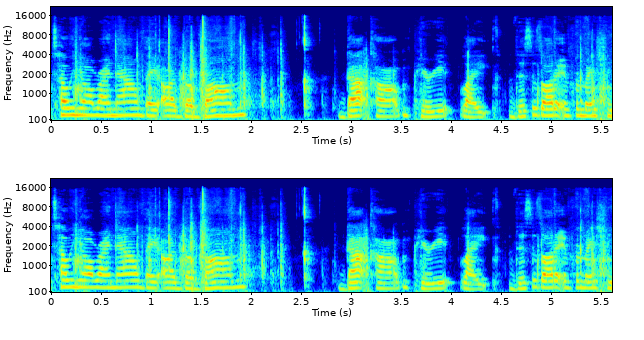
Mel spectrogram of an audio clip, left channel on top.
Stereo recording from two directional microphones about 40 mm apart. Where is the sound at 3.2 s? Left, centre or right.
Left.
